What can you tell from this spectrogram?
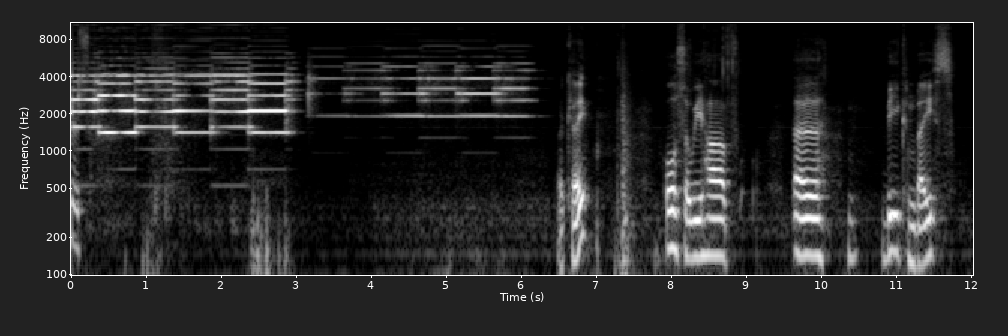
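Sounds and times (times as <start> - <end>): fire alarm electronic tones: 0.0 - 6.5.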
